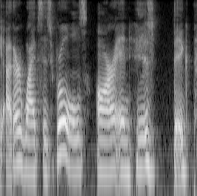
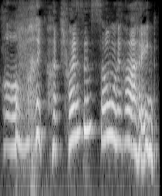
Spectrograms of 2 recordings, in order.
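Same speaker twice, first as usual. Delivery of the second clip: laughing; 8 semitones higher than usual. Real, not acted. Laughing at lagging video.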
